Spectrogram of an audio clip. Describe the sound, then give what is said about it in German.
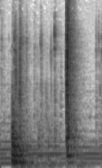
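A door being opened by the Pink Panther, marked by two solid wooden clunks about a second apart, fairly loud, with a faint background hum and no talking. “Pink Panther öffnete Remus und Oda lässig die Tür”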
